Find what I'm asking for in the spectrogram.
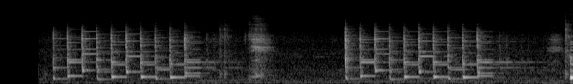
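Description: A phone rings with an incoming call: a bright melodic ringtone plays two bursts of quick rising notes, fairly close, with a short pause and a rustle between them.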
